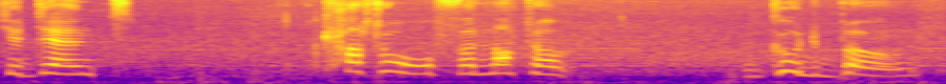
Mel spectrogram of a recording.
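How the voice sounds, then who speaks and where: There is noticeable background noise. Over it, a woman talks with a high pitch. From Sweden, Stockholm. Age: 60s. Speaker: patient and former Olympic fencer. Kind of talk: testimony. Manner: halting.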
